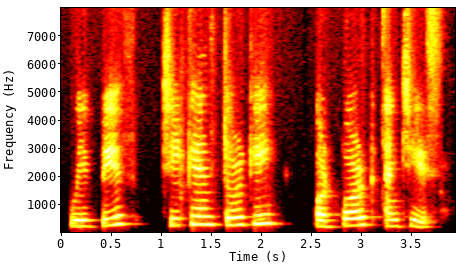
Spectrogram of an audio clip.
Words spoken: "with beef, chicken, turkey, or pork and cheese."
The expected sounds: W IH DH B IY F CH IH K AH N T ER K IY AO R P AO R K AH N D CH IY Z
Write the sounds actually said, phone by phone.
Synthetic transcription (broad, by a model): W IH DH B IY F CH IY K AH N T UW K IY AO R P AO R K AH N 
